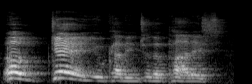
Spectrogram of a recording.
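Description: A woman voicing a dismissive, blustering king in a children's story, gruff and exclamatory. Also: on the low side, sing-song, a little slow. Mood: angry. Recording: echoey room.

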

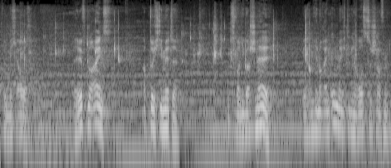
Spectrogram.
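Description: An earnest young acolyte healer acted by a man in a fantasy audio drama, with a medium-pitched voice. He is a thoughtful companion, heard in long reverb with music clearly behind him. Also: normal speed, long pauses, lightly acted. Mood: urgent.

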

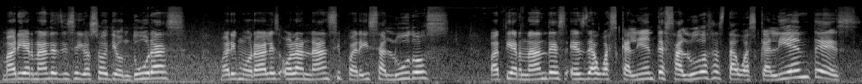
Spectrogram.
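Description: A chatty, affectionate Mexican woman in her forties greets her livestream viewers one by one. Her voice sits a little high, and she talks into an earbud mic while walking outdoors. Faint traffic hums behind her. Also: steady tone, normal speed, a bit bright. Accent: Mexican Spanish. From Nayarit, Mexico. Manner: chatty and affectionate, reading out comments. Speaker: vlogger hosting a livestream. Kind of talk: casual live chat, greeting viewers. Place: outdoors in a parking lot and a street. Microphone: wired earbud mic, phone at arm's length.

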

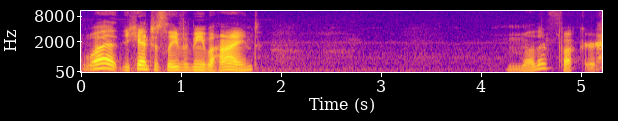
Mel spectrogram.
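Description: A man's voice: a little high, lively intonation, normal speed, creaky, pushed and bright, a little hiss or hum. A man giving casual, sarcastic video game commentary, grumbling and swearing freely. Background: game sound effects and ambience.

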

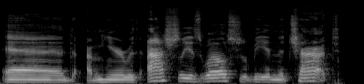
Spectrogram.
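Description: A man's voice: lowish voice, a little slow, smooth. A middle-aged man hosting a devotional livestream in an informal, conversational, stop-and-start way. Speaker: host of a Bible read-along livestream. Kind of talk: casual devotional livestream talk.

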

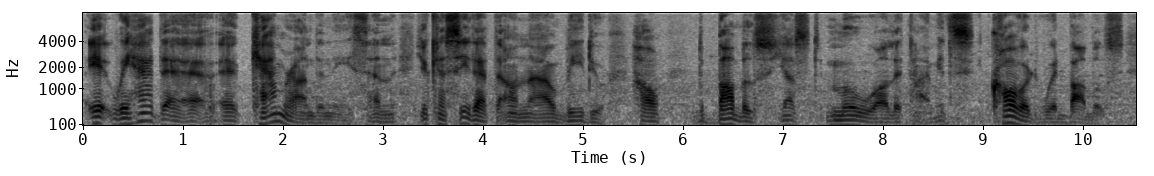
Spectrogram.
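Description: A man, a ship captain speaking halting, word-searching English in an outdoor interview on a waterfront, into a handheld mic. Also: rumbling low, lively intonation, a little hiss or hum. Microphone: handheld mic held by interviewer.

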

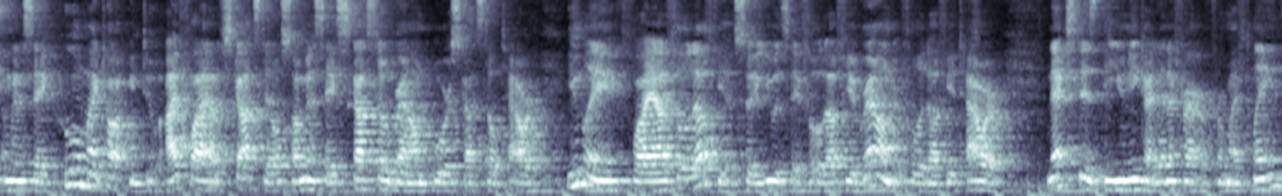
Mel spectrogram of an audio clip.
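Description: Young american guy doing a tutorial, super echoey and off the mic, bit of noise. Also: medium pitch. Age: 20s. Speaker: student pilot presenting a tutorial. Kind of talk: instructional explanation to camera. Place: indoor living room. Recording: roomy, echoey, distant, faint noise.

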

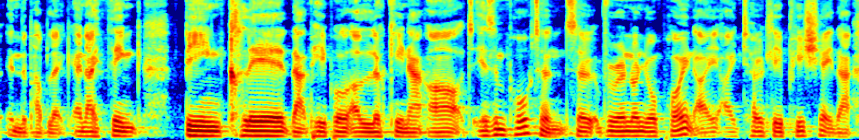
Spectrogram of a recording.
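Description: Deep-voiced man on a stage panel. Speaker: festival director, panelist. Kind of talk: panel discussion. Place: stage in a theatre. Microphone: stand microphone.

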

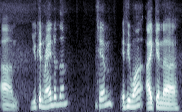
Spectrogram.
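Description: A man's voice: fairly high pitch, sing-song, normal speed. A man running a tabletop game on a video call, rambling with fillers and laughing often. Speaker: game master. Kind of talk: casual tabletop game chat. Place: home room on video call.

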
